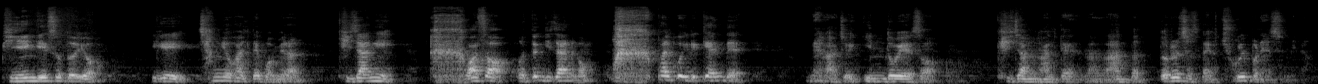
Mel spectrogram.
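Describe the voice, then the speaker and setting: A man's voice: on the high side, moderate pace, gravelly. An older man preaching a sermon in a church, folksy and anecdotal, chuckling as he tells stories. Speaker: pastor. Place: church sanctuary. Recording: echoey church from the mic's distance.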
